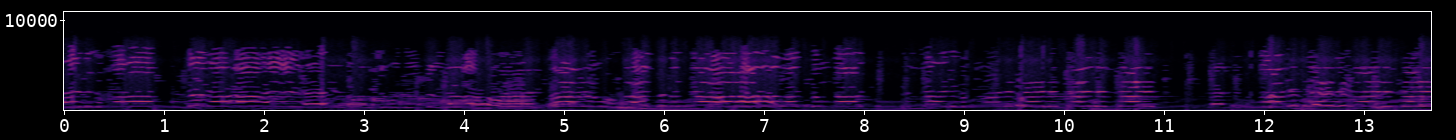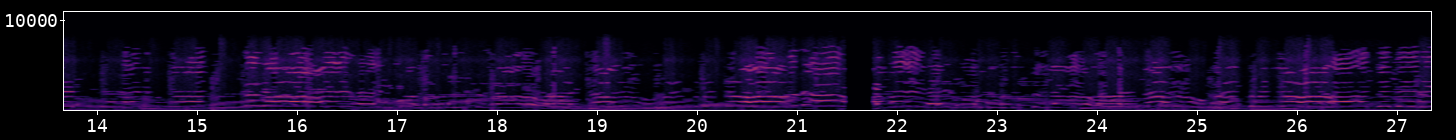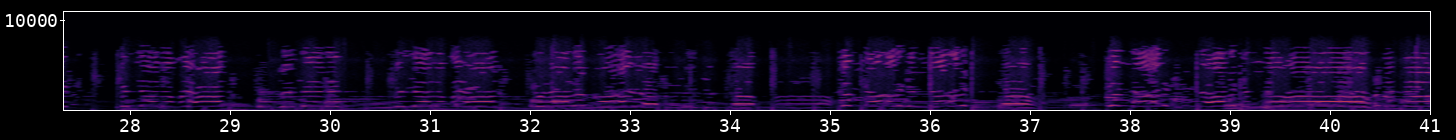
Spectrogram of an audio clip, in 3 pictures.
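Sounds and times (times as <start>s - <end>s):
instrumental accompaniment: 0.0s - 41.0s
woman singing into a microphone: 0.0s - 41.0s.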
